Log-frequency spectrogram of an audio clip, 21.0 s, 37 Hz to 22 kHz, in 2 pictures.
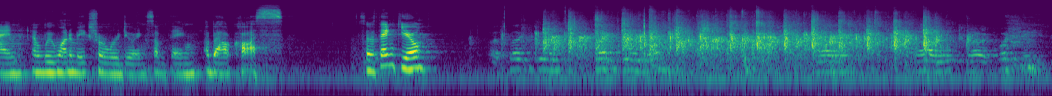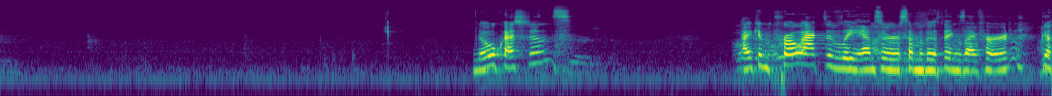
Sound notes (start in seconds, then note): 5.0 applause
